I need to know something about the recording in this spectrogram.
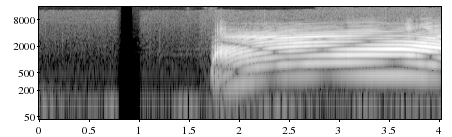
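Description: A ringing chord fades out into a moment of silence; then, about a second and a half in, a siren wail starts, rising steeply and holding high as the next song on the record begins.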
